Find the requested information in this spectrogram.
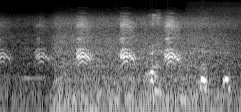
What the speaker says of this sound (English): Crows must be a lot smarter than gulls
